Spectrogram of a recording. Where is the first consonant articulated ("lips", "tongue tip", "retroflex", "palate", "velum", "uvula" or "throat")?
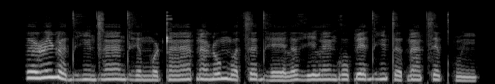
retroflex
